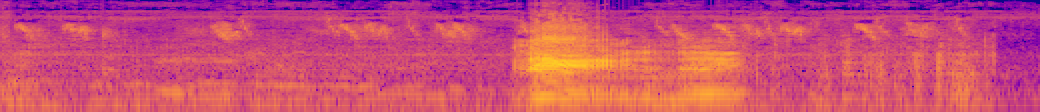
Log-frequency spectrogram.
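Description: A water buffalo gives a loud, hoarse bellow that swells suddenly and fades over about two seconds.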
